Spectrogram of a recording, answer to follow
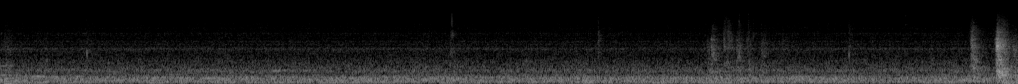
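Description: A blade paring a thick toe callus, heard as a few short, faint scrapes over a steady low background rumble, with a sharp click at the very end.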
